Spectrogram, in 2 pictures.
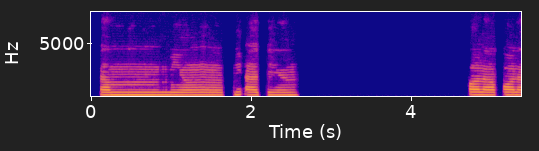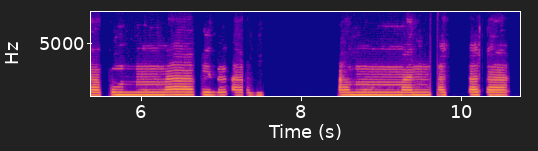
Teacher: Amma tasmiyatuhu idghaman, sebab dinamakannya idgham itu karena idghamil mim sakinah fil mimil mutaharrikati ba'daha, karena memasukkannya mim yang sukun itu kepada mim yang berharokat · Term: idgham mutamatsilain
